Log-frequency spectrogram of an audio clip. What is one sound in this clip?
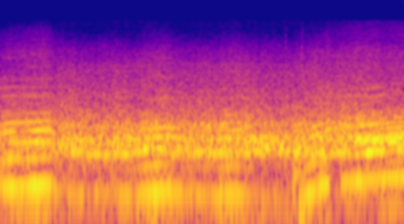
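Tyres squeal through the corners.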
